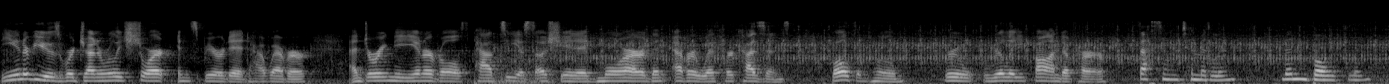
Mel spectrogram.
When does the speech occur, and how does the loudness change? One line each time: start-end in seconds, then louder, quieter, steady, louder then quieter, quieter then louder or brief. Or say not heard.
0.0-13.8 steady.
